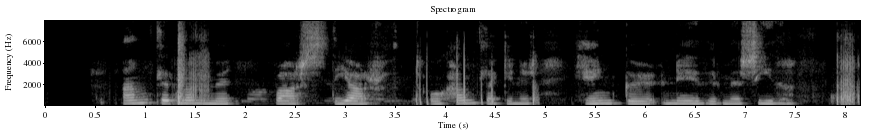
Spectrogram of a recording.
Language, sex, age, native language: Icelandic, male, 11, Icelandic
